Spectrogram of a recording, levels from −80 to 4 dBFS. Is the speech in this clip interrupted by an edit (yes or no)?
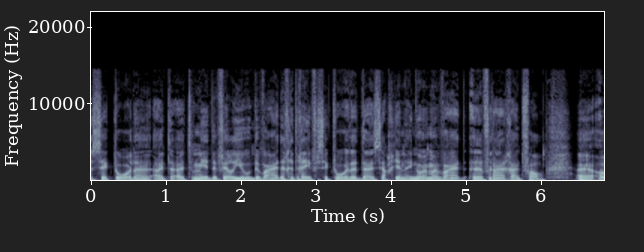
no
